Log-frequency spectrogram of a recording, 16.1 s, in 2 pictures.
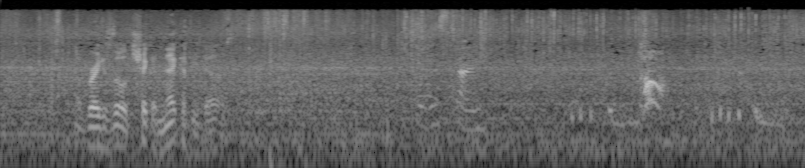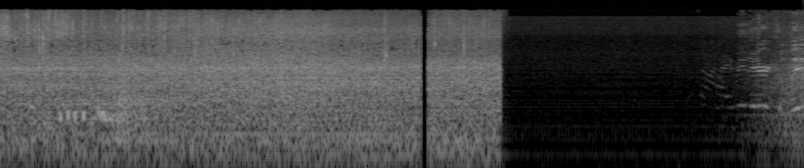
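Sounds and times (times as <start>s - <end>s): birds calling: 2.2s - 10.2s.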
